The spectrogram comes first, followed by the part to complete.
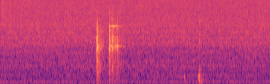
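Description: Ground meat sizzling steadily in oil in a frying pan as it browns. A couple of sharp utensil clinks against the pan come about a second and a half in, and a softer knock about three seconds in.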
